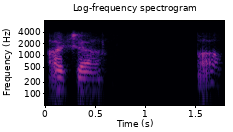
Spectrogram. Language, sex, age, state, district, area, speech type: Hindi, male, 45-60, Uttar Pradesh, Prayagraj, rural, conversation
